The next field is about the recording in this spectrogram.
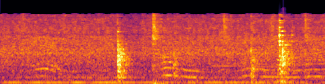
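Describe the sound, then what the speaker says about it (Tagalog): Squid adobo sizzles loudly in a hot pan while a spatula stirs it, with scraping strokes and clinks rising over the constant frying hiss. "Tapos, haluin muna natin para maano po yung lasa."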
